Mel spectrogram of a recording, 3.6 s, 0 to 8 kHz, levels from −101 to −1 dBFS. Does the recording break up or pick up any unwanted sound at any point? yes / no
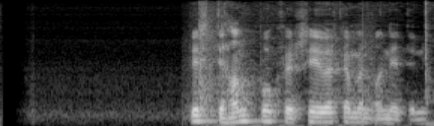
no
